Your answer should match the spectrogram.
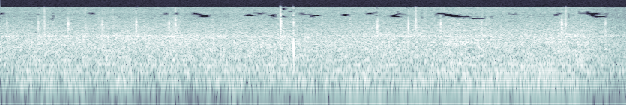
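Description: A putter strikes a golf ball once, a light click about two seconds in, over a steady hiss of outdoor noise.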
